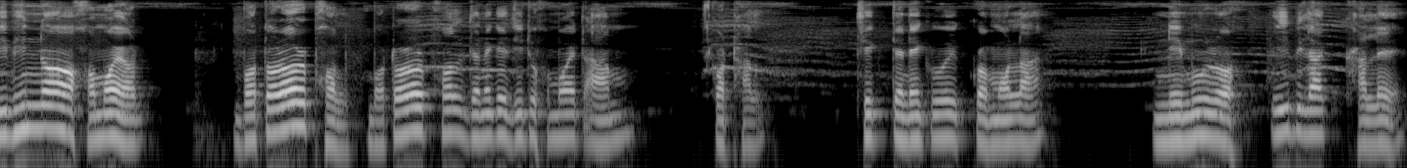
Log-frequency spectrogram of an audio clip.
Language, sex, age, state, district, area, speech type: Assamese, male, 60+, Assam, Majuli, rural, spontaneous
